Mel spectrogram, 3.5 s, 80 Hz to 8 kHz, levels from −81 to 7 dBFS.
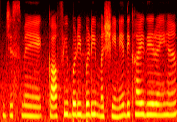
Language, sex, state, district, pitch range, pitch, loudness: Hindi, female, Haryana, Rohtak, 235-265 Hz, 255 Hz, -16 LUFS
